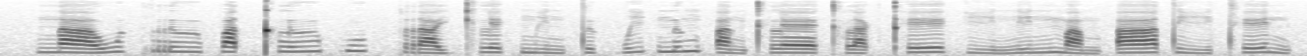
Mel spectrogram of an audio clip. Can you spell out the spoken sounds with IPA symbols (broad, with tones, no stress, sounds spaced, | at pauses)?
n aː˩˦ w ɯ˦˥ k̚ r ɯː˧ p a˦˥ t̚ kʰ l ɯː˦˥ p̚ w u˥˩ k̚ p r a˩˦ j kʰ l e˥˩ k̚ m i˨˩ n t ɯ˨˩ k̚ w i˥˩ ʔ n ɯ˥˩ ŋ ʔ a˨˩ n kʰ l ɛː˧ kʰ l a˨˩ k̚ tʰ eː˥˩ k iː˨˩ n i˦˥ n m a˩˦ m ʔ aː˦˥ t iː˩˦ tʰ e˥˩ n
